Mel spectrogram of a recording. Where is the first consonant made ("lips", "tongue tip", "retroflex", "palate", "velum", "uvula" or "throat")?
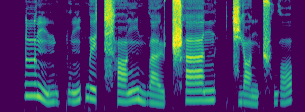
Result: tongue tip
